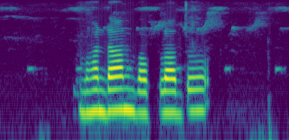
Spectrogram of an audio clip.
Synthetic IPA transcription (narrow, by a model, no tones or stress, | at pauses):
bʱaɳɖanbaplad̪o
